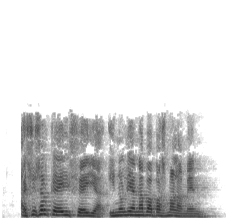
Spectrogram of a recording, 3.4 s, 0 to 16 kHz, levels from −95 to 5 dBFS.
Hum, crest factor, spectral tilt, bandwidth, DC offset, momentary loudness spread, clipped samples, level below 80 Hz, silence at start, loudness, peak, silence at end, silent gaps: none; 16 dB; -4 dB/octave; 8 kHz; under 0.1%; 7 LU; under 0.1%; -60 dBFS; 0.3 s; -17 LUFS; -2 dBFS; 0.3 s; none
